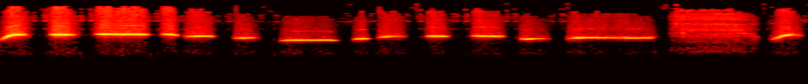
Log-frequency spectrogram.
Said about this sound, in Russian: Одеваясь, … насвистывает старину Дэна Такера.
